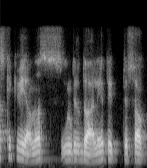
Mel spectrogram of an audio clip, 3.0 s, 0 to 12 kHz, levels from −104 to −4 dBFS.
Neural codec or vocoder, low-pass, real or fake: none; 7.2 kHz; real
